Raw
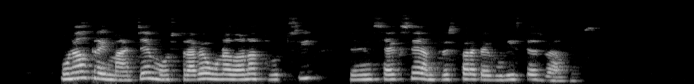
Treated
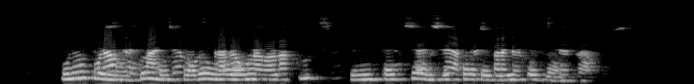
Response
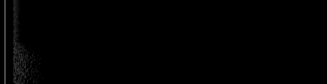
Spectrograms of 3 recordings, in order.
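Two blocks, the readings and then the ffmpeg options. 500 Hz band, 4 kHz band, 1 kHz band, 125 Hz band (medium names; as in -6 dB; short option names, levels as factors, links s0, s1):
0.0 dB, under -15 dB, -0.5 dB, -1.0 dB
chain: -filter_complex "[0:a]acrossover=split=190|750[s0][s1][s2];[s0]adelay=100[s3];[s2]adelay=310[s4];[s3][s1][s4]amix=inputs=3:normalize=0,afftfilt=real='re*(1-between(b*sr/4096,1900,5100))':imag='im*(1-between(b*sr/4096,1900,5100))':win_size=4096:overlap=0.75,aeval=exprs='0.708*(cos(1*acos(clip(val(0)/0.708,-1,1)))-cos(1*PI/2))+0.00501*(cos(6*acos(clip(val(0)/0.708,-1,1)))-cos(6*PI/2))':c=same,volume=1.26"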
